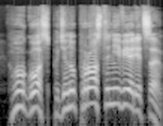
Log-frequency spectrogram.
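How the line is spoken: Excited, breathless. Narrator (Russian): взволнованно выдохнула Ульяна

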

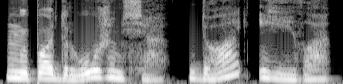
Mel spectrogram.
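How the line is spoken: Whisper. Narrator (Russian): прошептала она

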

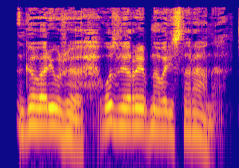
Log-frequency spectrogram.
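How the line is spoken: Lazy, sated. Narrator (Russian): ответил тот, лениво развалившись на травке с набитым животом

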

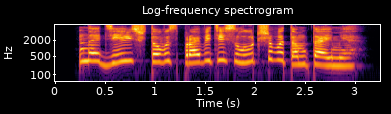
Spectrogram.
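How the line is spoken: Shouted after them. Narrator (Russian): крикнула Гвен нам вслед

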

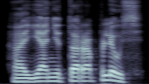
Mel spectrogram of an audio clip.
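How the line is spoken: Growled. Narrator (Russian): рыкнул Ладон

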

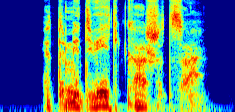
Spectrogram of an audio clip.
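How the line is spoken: Whisper. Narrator (Russian): прошептал я

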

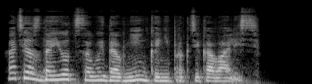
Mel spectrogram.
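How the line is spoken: Forced cheerful tone. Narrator (Russian): закончил Торп нарочито веселым тоном

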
